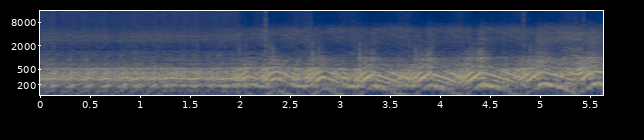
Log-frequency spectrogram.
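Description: Carbureted Honda CBR inline-four motorcycle engine idling steadily, then revved up and down in quick throttle blips about twice a second. It is running on a freshly repaired carburetor that previously would not hold idle.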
